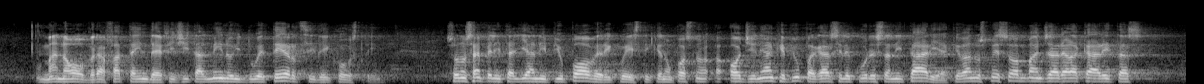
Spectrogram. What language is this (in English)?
Italian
